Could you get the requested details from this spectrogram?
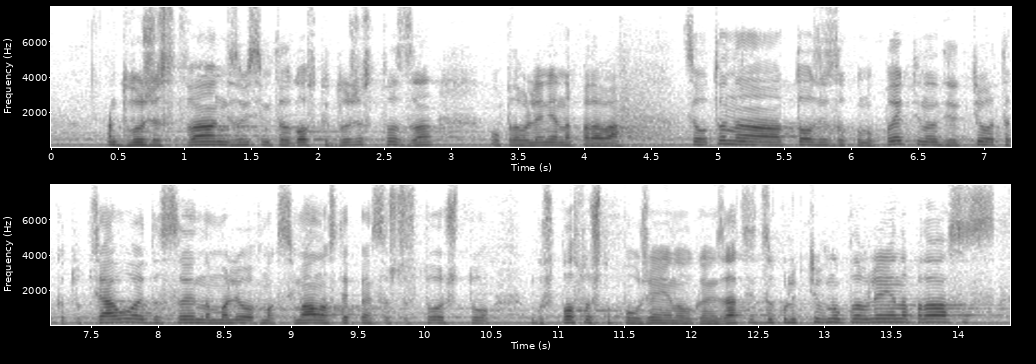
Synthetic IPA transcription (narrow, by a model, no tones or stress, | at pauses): d̪ɾuʒɛst̪vənɛzɐvisimit̪ɐɾɡɔfskʲid̪ɾuʒɛst̪vəzɐ | ʊpɾɐvlɛnʲiɛnɐpɾɐva | t̪sɛlˠt̪ənɐt̪ɔzizɐkonopɾoɛk̚t̪inɐd̪iɾɛk̚t̪ivət̪əkɐt̪ɔt̪sʲalˠoɛd̪ɐsɛnɐmɐlivɐfmɐksimalˠnəst̪ɛpɛnsəʃt̪ɛst̪vuvəʃt̪o | ɡospɔsvɐʃt̪opolˠoʒɛniɛnɐoɾɡɐnizat̪siːt̪ɛzɐkolɛkt̪ivnoːpɾɐvlɛnʲiɛnɐpɾɐvasɐs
